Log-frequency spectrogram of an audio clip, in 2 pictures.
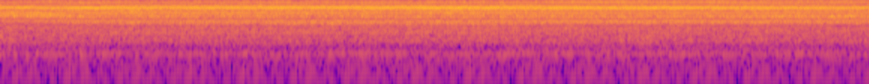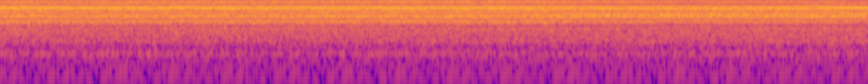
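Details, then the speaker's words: Nebulizer compressor running, demonstrated with a child using it: steady loud motor hum with buzzing whine and constant hiss, unchanged throughout. "I'm going to attach a clip of Brighton just using the nebulizer for a few seconds just so you can see what it looks like"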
